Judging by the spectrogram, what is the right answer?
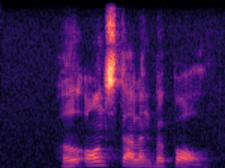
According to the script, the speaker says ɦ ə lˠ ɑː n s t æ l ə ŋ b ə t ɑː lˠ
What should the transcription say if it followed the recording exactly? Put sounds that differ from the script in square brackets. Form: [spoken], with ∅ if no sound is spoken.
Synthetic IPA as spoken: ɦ ə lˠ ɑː n s t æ l ə ŋ b ə [p] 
